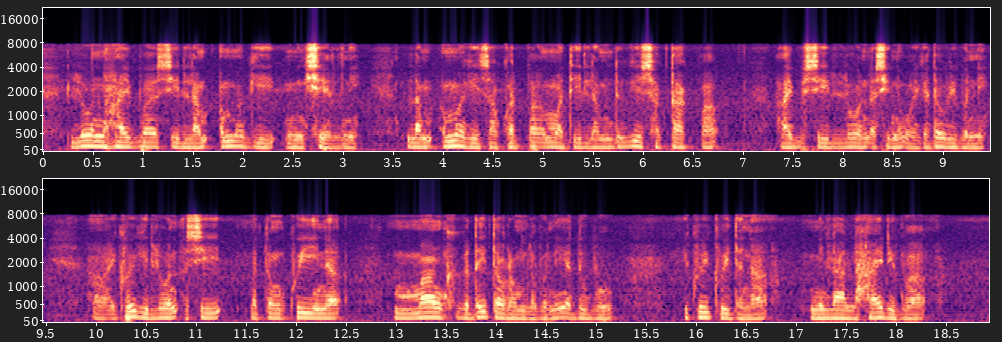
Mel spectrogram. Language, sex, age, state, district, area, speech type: Manipuri, male, 30-45, Manipur, Tengnoupal, rural, spontaneous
